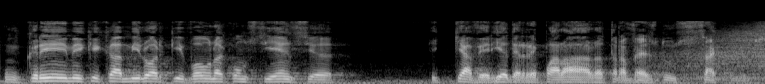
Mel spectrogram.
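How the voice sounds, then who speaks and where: A man's voice: mid-range voice, fairly even intonation, a little slow, gravelly, darkish tone. A man playing a grave, moralising spirit teacher who instructs pupils in an oratorical audiobook style. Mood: solemn reproach. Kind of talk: dramatised audiobook lecture. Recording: muffled, noisy ambience.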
